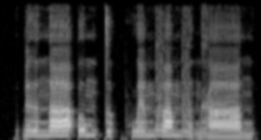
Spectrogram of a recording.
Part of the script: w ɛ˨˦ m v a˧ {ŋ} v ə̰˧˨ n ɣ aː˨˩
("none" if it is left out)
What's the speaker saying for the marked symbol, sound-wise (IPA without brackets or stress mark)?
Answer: m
